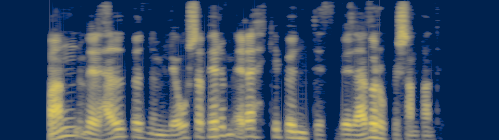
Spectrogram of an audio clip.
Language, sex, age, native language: Icelandic, male, 30-39, Icelandic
